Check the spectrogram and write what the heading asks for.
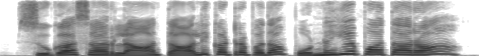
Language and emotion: Tamil, surprised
